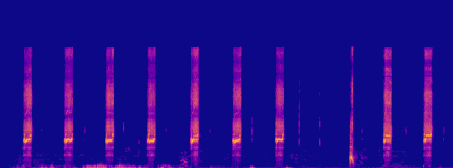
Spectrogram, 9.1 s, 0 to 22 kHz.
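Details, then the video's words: Francolin, known locally as teetar, calls in loud harsh rasping notes repeated about once every 0.8 seconds, ten notes in steady rhythm, with soft low rustling and thumps beneath. "teeter bird playing, teeter ki awaz, teetar bird ki awaaz"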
